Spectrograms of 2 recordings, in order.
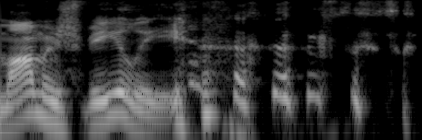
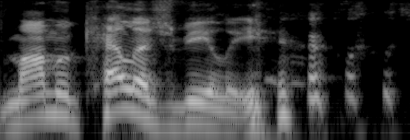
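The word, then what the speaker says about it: Mamukelashvili: The he announcer kept calling him Mamushvei. Dude, you're missing some syllables there, bro. It's Mamu Kellishi.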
